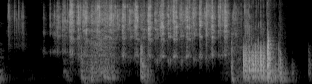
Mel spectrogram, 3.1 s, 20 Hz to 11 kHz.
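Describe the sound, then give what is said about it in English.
Two dice rattle and clatter across a hard surface in a dense, busy run of sharp clicks lasting a couple of seconds, ending with a few last taps. No one speaks. “No, not too bad for 2 dice.”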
